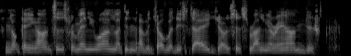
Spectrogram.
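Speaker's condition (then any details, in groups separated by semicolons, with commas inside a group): Cleft palate; congenital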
